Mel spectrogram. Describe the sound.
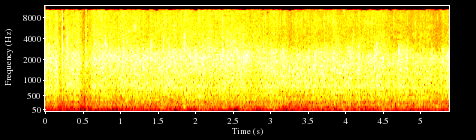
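A lecture audience at the LSE applauds to welcome economist Thomas Piketty: loud, dense, unbroken clapping that holds at an even level for the whole stretch.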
